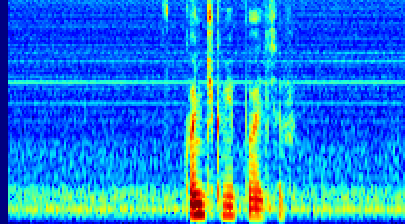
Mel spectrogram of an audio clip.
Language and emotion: Russian, neutral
